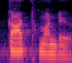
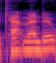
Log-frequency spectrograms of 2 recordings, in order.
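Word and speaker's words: Kathmandu: Um and Kotmandu is the capital and that's how you say it in Nepali is Kmandu. It's hard to say. I know a lot of English people say catmandu which is fine but I say kmandu.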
